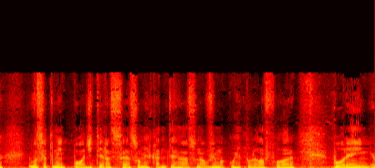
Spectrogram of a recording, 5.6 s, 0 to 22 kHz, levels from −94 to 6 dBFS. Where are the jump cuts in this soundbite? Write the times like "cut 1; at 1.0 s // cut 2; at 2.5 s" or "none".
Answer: none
